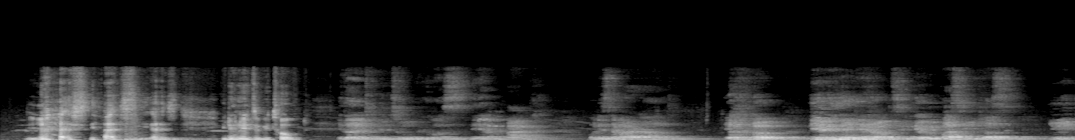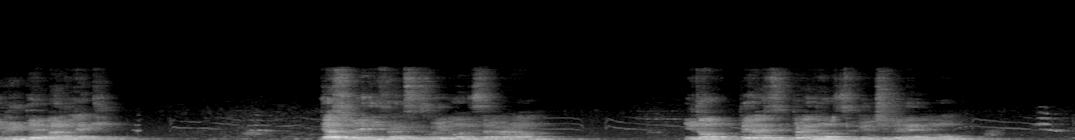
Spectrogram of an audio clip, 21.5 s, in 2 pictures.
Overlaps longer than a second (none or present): none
